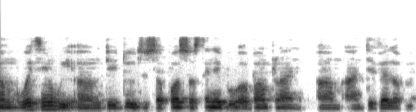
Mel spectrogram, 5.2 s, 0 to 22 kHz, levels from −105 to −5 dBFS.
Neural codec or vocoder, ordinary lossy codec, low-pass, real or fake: vocoder, 44.1 kHz, 128 mel bands every 512 samples, BigVGAN v2; none; 5.4 kHz; fake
